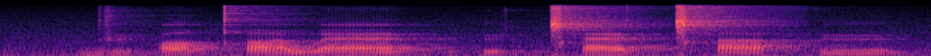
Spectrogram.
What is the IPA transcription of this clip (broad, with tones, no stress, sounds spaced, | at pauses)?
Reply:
ɡ ʉ˧ ʔ ɒ˧ qʰ æ˨ w æ˧ | ʔ ʉ˨ ǀʰ æ˧ ǀʰ a˨ h ʉ˦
